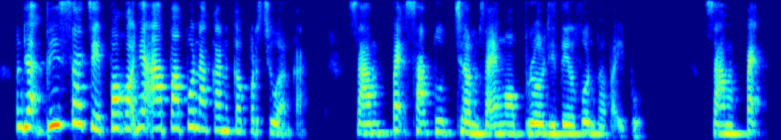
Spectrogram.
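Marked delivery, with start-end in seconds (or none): 0.1-3.1 high, loud mock protest; hammed-up defiant student; imitating a defiant refusal, higher and louder; stubborn refusal. Student refuses, arguing on phone.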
